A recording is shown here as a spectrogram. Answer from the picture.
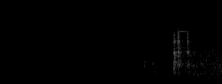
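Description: Dead silence for over a second, then faint background fades in and a quick metallic clink or two sounds near the end, from the Allen key coming off a tightened bolt on the hedge trimmer head.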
